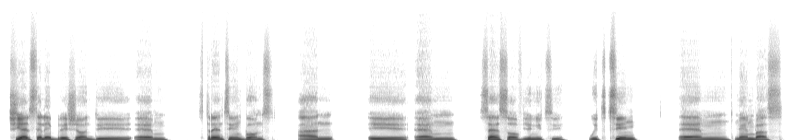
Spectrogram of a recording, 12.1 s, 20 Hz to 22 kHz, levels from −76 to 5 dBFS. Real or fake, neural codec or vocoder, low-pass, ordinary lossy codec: fake; autoencoder, 48 kHz, 32 numbers a frame, DAC-VAE, trained on Japanese speech; none; none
